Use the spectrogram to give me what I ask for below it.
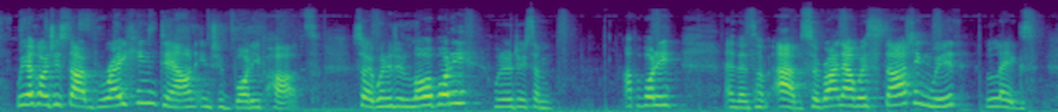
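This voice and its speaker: A woman with an Australian accent, high-pitched, at a fairly quick pace, with ordinary pitch variation. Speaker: fitness trainer. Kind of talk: workout instruction.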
